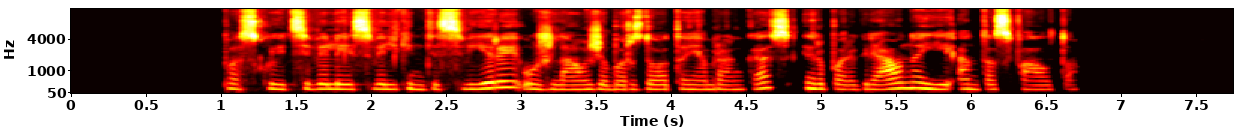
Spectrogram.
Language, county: Lithuanian, Klaipėda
